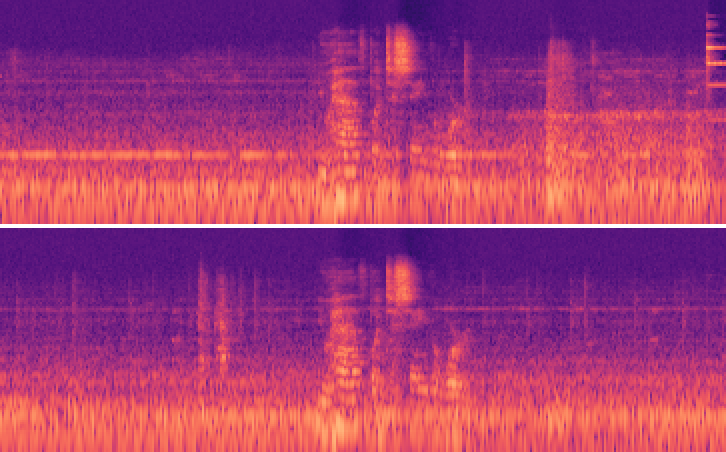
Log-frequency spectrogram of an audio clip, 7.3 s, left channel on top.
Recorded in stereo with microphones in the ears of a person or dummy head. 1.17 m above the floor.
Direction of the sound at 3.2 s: 15° right (ahead or behind).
